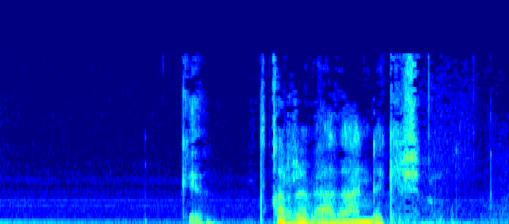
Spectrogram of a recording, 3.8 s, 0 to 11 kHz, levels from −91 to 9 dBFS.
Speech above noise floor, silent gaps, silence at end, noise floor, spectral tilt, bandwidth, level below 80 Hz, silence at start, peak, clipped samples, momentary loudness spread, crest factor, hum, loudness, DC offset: 30 dB; none; 0.1 s; -65 dBFS; -6 dB/octave; 8.4 kHz; -52 dBFS; 0 s; -16 dBFS; under 0.1%; 21 LU; 24 dB; none; -38 LUFS; under 0.1%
